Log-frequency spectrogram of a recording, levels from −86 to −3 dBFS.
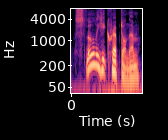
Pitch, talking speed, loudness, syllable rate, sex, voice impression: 135 Hz, 210 wpm, -18 LUFS, 4.8 syllables/s, male, very masculine, old, very thick, slightly tensed, slightly weak, bright, slightly dark, hard, very clear, very fluent, cool, slightly intellectual, refreshing, slightly sincere, calm, very mature, slightly friendly, slightly reassuring, unique, slightly elegant, wild, slightly sweet, lively, kind, slightly intense, slightly sharp, slightly light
